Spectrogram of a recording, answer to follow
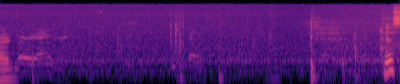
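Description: Honey bees buzzing in the air around open hives, a steady faint hum, with a couple of faint knocks.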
